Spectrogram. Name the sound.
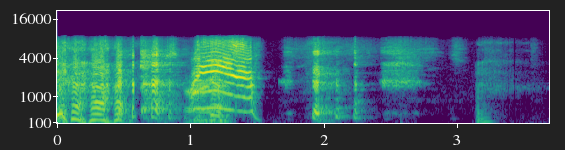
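cats meowing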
